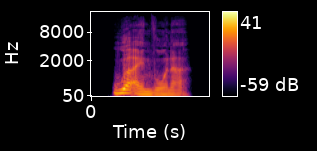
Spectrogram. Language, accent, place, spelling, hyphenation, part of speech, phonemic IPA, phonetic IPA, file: German, Germany, Berlin, Ureinwohner, Ur‧ein‧woh‧ner, noun, /ˈuːɐ̯ˌaɪ̯nvoːnɐ/, [ˈʔuːɐ̯ˌʔaɪ̯nvoːnɐ], De-Ureinwohner.ogg
- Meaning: native inhabitant (often applied to indigenous people)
